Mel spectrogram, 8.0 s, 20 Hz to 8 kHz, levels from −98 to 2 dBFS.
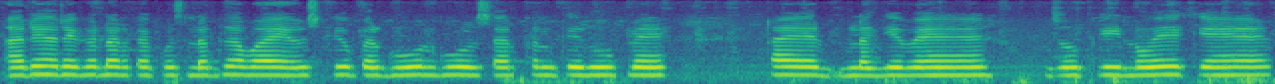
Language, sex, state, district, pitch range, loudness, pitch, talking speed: Hindi, female, Rajasthan, Bikaner, 245-250 Hz, -13 LUFS, 245 Hz, 175 wpm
